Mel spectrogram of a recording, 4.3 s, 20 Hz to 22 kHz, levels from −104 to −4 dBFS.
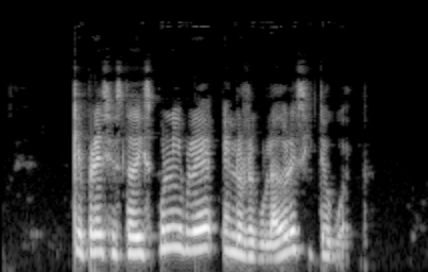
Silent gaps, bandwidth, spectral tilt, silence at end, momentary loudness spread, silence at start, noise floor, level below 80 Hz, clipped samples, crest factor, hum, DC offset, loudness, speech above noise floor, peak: none; 7.8 kHz; -5.5 dB/octave; 0.8 s; 13 LU; 0.75 s; -71 dBFS; -62 dBFS; under 0.1%; 16 dB; none; under 0.1%; -16 LUFS; 56 dB; -2 dBFS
